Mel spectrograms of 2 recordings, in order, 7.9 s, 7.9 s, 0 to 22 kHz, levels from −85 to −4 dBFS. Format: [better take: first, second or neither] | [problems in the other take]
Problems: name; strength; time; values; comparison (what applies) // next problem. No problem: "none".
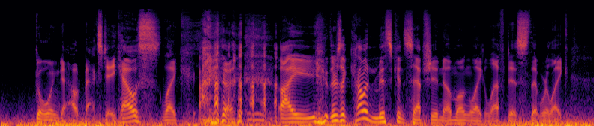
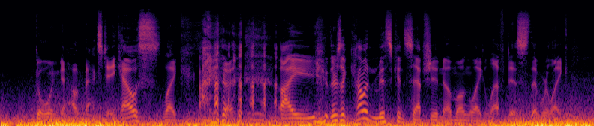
first | low rumble; loud; throughout; 8 dB below the speech; faint in the first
